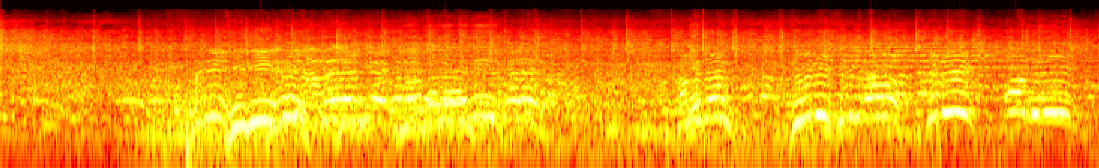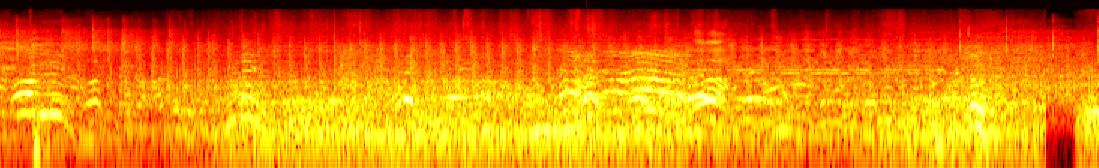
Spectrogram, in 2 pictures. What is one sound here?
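Several men and women talk and call out in a noisy crowd close by.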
